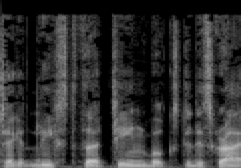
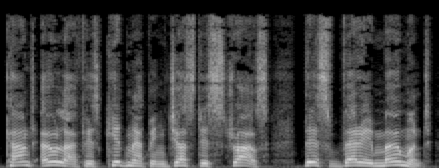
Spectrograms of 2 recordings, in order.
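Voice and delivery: put-on very high, loud girl's appeal; urgent plea; 12 semitones higher, 6 dB louder than usual. A narrator's reading. Girl warning the crowd of a kidnapping, urgent high cry. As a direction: raise the alarm, pleading high and loud. Violet begs the crowd for help.

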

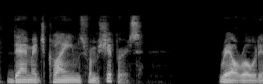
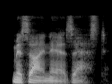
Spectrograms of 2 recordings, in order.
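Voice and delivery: ordinary delivery

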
